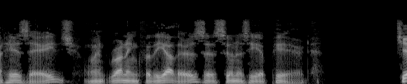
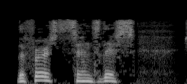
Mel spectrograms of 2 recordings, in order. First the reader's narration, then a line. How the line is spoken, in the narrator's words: she panted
